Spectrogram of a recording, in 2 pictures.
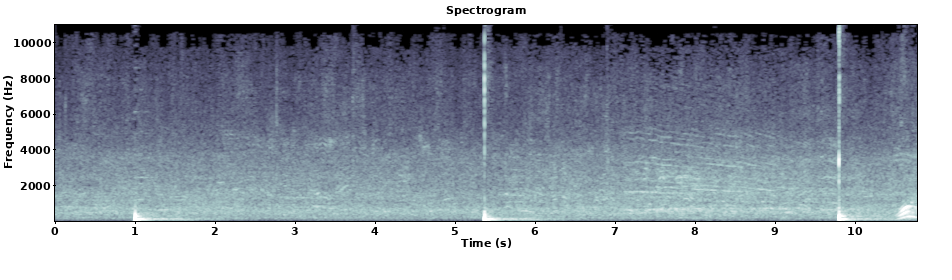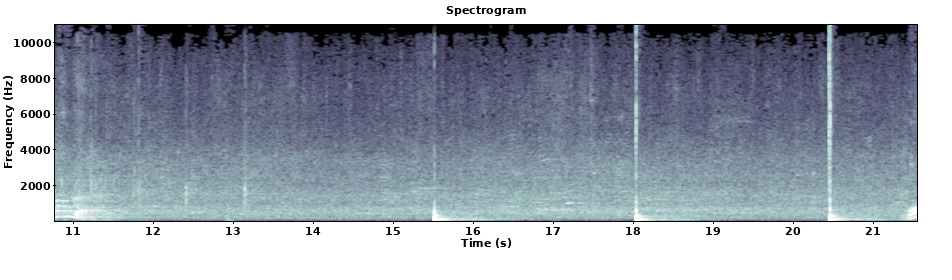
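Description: Darts thud sharply into a board, one at a time.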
